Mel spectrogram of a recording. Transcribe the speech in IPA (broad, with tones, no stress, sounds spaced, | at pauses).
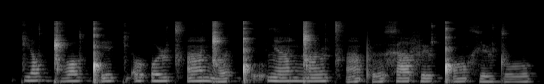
k i˦˥ lˠ ɡ͡ǁ ɔ˦˥ lˠ ǃʼ ɪ˦˥ k ḭ˦˥ lˠ ʔ o˦˥ ɭ t͡sʼ ã˦˥ ŋ͡ǁ ʌ˨˥ ǃʼ o̰˨˥ lʲ ã˦˥ ŋ͡ǁ ã˦˥ ɭ t͡sʼ ã˨˥ pʼ ɵ˨˥ x a˦˥ f ɪ˦˥ ɭ ǃʼ ɔ̃˦˥ x ɪ˦˥ ɭ d o˦˥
